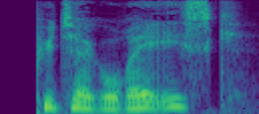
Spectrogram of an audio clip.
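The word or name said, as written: Pythagoræisk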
